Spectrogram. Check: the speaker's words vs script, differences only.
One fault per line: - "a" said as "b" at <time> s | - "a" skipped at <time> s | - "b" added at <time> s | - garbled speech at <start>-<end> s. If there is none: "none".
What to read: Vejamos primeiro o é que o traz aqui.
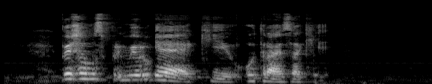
none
